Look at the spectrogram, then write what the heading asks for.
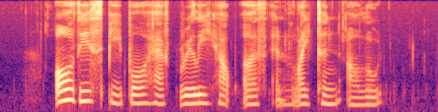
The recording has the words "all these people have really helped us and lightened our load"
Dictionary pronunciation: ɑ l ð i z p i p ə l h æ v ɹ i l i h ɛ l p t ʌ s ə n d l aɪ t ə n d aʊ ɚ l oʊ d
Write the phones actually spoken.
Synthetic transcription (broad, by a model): ɑ l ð i s p i p ə l h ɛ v ɹ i l i h ɛ l p t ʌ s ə n l aɪ t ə n aʊ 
